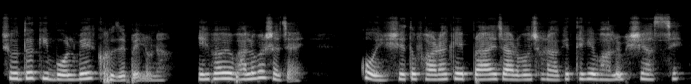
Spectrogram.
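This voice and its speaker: A woman narrating a romantic audio story in a steady, dramatic storytelling manner. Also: a little high, moderate pace.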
